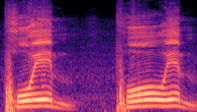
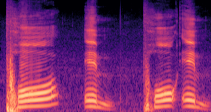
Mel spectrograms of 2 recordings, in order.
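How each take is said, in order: The two takes are said the same way.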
